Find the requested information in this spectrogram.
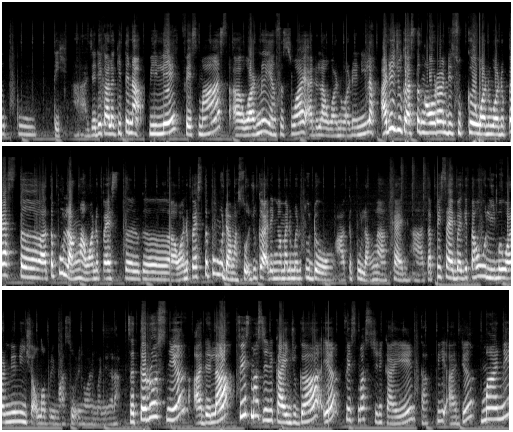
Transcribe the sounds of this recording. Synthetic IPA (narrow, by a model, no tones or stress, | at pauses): əput̪ɪhad͡ʒadikalawkit̪ənaʔpilɪhfesmasəwarnəjaŋsəsuajadalahwarnəwarnəinilahʔadəd͡ʒuɡaʔsə̥t̪əŋaɦoɾaŋdisukəwarnəwarnəpɛst̪əlt̪əpulaŋlahwarnəpɛst̪əlkəəwarnəpɛst̪əlpʊnmudahmasʊk̚d͡ʒuɡaʔdəŋãnmanəmanət̪udʊŋə̰t̪ərpulaŋlahkanət̪apisajabaɡit̪aɦulimə̃warnəniinʃaʔə̰lˠːɑhbəlihmasʊk̚dəŋãnwarnəmanəlahsət̪əɾʊsɲəadalahfesmasd͡ʒənikaɪnd͡ʒuɡaʔjəfesmasd͡ʒənikaɪnt̪apiʔadamanə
